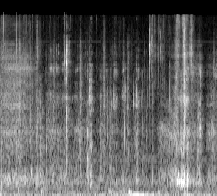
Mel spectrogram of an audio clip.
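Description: A bite into a Beyond Meat vegan burger, then chewing close to the microphone, with small mouth clicks and a louder moment about three and a half seconds in.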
